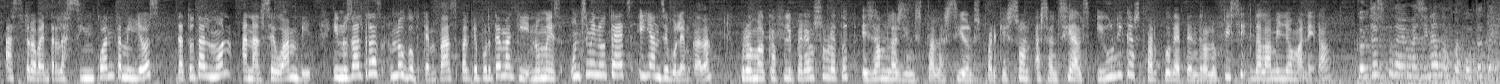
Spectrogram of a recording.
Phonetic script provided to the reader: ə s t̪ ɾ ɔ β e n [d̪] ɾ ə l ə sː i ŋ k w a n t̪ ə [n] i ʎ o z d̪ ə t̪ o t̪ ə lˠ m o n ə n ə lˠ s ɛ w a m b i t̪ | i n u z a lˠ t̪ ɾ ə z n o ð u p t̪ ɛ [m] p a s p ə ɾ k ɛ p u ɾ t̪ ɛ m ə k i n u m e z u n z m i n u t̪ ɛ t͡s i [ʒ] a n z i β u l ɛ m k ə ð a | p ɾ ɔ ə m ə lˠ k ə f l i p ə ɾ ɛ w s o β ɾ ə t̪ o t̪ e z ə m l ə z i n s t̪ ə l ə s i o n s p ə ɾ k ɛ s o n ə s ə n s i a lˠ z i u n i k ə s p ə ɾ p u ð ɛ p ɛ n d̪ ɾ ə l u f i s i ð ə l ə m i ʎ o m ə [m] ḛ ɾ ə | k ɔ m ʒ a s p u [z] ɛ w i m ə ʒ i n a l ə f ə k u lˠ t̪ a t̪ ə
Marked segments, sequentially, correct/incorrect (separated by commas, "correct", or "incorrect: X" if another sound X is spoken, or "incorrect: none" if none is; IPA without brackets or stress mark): incorrect: t̪, incorrect: m, correct, correct, incorrect: n, incorrect: ð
